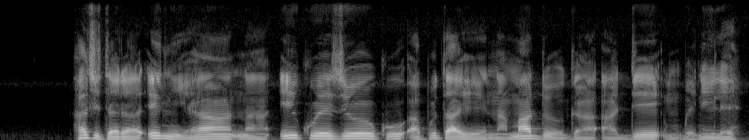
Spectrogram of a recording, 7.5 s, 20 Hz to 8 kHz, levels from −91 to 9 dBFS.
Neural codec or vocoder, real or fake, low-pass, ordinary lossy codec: none; real; none; none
